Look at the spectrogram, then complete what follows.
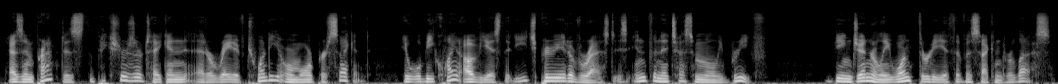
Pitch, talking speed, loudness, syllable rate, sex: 125 Hz, 215 wpm, -18 LUFS, 6.4 syllables/s, male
